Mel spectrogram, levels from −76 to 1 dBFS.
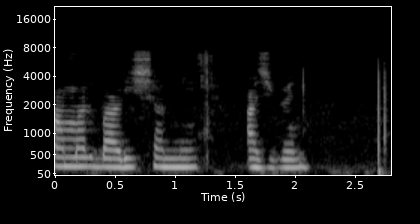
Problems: constant background noise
